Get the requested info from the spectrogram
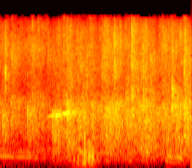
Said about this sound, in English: Come on up and give him another round of applause.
